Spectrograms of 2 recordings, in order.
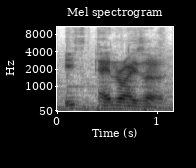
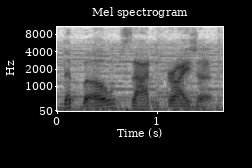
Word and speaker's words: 00 XN Raiser: xác của nó là Double O Zan Raiser. X-N không phải là một từ viết tắt. Nó là một cách chơi chữ của từ Zan (ザン) trong tiếng Nhật tức là cắt hoặc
